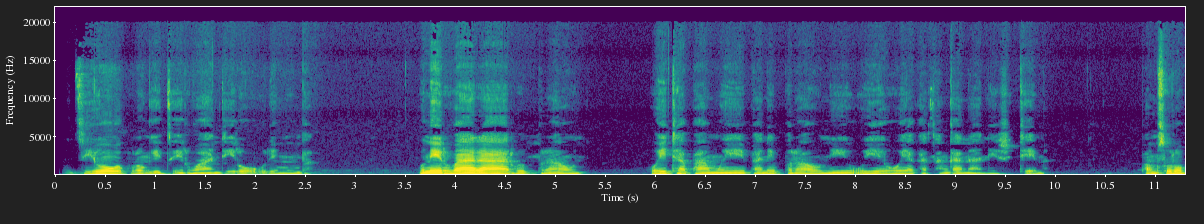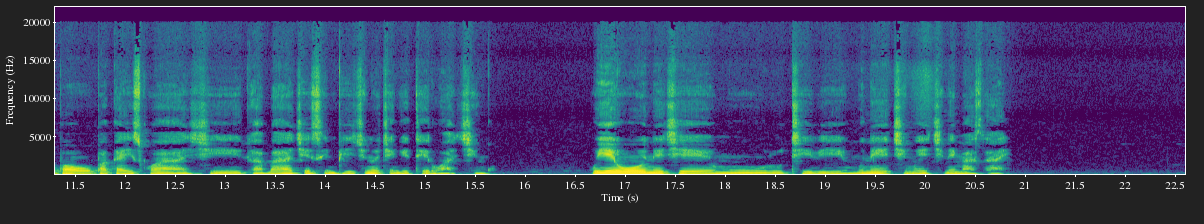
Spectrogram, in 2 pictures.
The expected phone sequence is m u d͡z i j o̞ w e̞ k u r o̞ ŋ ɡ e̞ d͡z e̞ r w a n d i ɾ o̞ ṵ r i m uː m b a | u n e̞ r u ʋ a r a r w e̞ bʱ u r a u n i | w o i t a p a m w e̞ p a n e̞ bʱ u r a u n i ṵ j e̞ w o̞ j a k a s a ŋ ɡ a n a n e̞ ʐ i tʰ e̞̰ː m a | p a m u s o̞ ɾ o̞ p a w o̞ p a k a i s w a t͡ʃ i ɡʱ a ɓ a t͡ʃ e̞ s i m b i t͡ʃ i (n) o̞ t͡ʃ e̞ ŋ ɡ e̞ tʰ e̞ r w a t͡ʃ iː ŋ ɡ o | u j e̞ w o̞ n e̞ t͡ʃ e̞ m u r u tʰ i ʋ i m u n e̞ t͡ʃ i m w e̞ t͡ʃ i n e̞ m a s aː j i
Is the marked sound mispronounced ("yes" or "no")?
no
